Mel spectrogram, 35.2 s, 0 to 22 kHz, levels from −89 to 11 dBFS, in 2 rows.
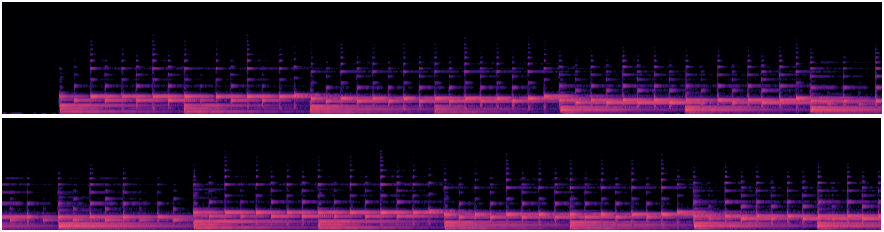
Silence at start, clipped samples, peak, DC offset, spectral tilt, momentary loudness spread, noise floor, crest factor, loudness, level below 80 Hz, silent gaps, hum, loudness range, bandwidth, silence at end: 1.15 s; under 0.1%; -16 dBFS; under 0.1%; -9.5 dB/octave; 5 LU; -81 dBFS; 16 dB; -33 LUFS; -60 dBFS; none; none; 2 LU; 5.4 kHz; 0 s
